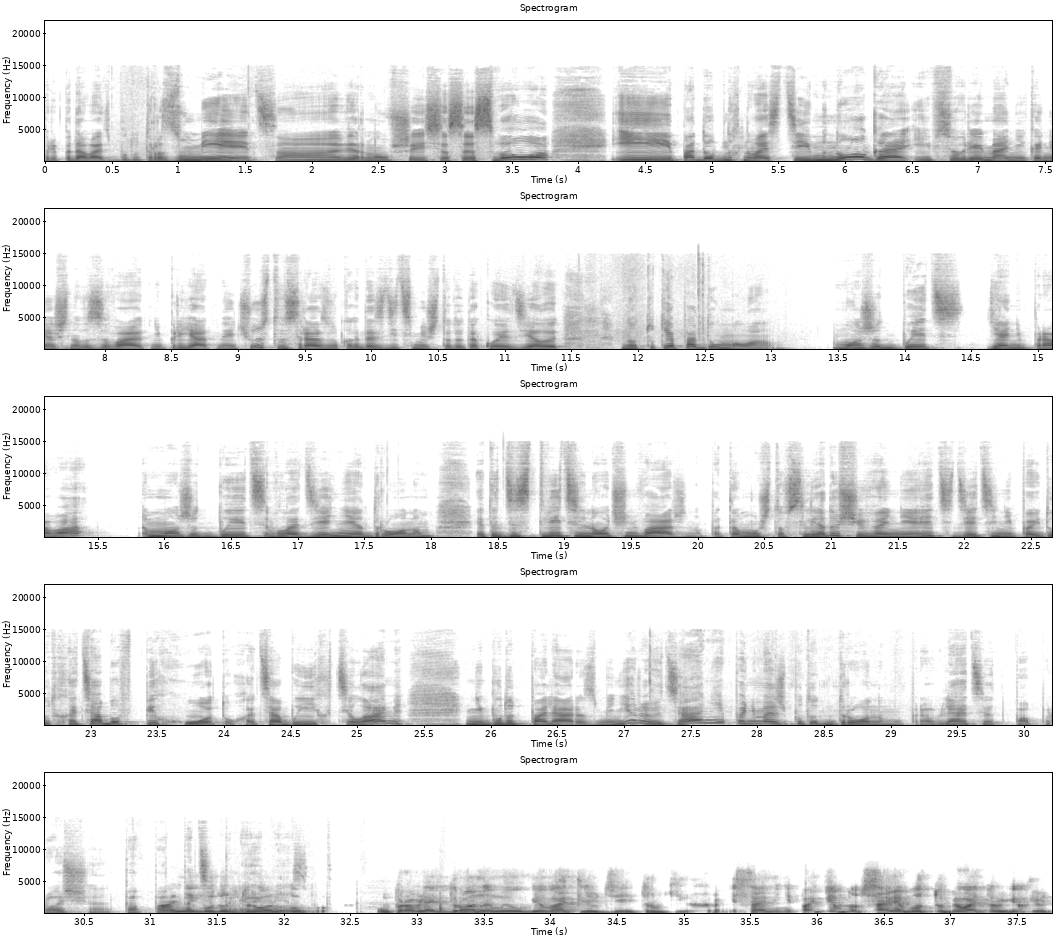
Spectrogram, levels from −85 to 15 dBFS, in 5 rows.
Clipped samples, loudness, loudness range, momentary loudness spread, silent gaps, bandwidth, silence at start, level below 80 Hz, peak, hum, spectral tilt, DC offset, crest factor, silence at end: under 0.1%; -27 LUFS; 5 LU; 10 LU; none; 15 kHz; 0 s; -72 dBFS; -8 dBFS; none; -4.5 dB/octave; under 0.1%; 18 dB; 0 s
